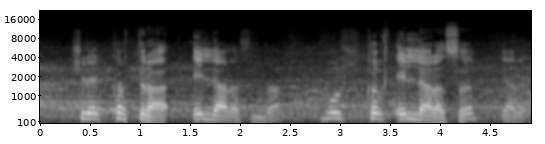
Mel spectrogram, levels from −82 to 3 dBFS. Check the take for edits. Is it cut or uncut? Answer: uncut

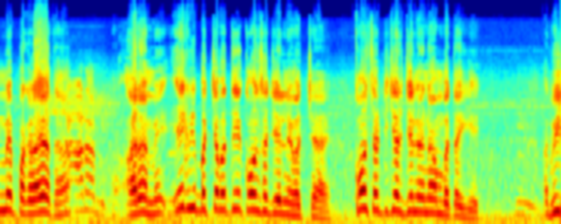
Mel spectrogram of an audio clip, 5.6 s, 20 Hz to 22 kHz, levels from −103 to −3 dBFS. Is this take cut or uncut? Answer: uncut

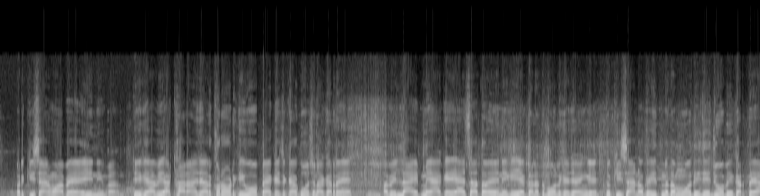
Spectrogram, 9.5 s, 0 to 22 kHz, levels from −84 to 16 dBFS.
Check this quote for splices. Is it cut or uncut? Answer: cut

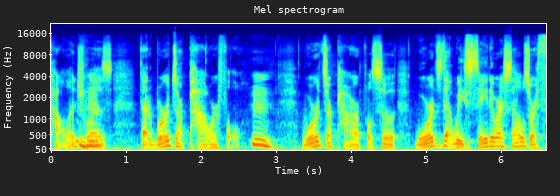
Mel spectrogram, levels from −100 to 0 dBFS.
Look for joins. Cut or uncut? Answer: uncut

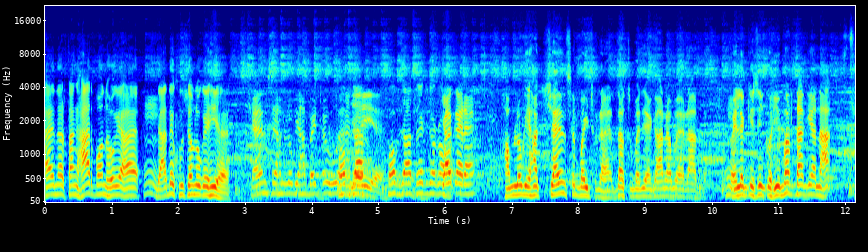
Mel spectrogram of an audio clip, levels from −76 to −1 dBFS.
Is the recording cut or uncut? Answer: uncut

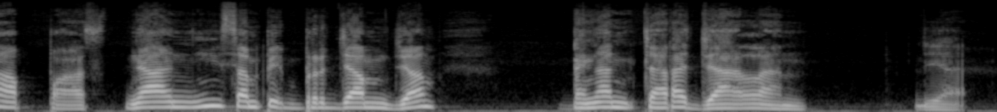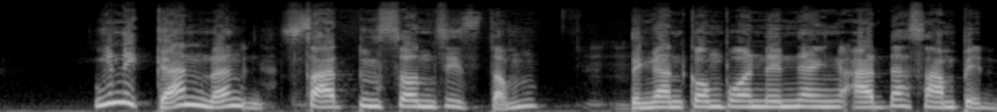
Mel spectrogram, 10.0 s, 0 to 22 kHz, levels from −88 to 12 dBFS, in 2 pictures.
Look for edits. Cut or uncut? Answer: uncut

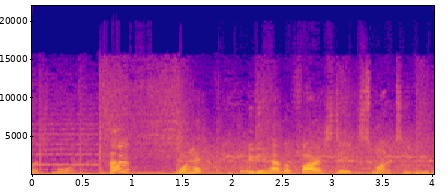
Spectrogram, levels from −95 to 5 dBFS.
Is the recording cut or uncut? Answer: uncut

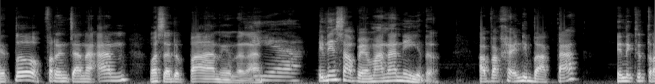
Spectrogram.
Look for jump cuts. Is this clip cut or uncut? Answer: uncut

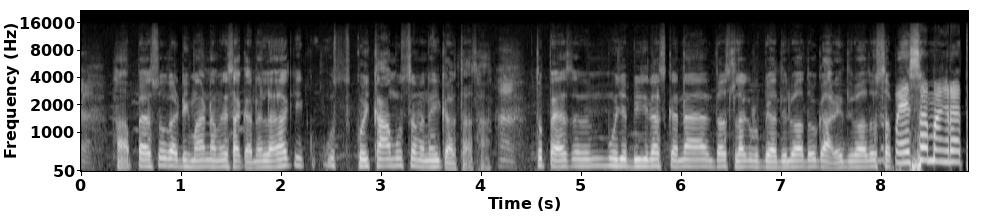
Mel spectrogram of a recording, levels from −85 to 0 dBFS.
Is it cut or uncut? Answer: uncut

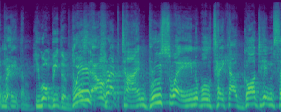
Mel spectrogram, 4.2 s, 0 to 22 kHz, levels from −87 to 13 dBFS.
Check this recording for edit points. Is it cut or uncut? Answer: cut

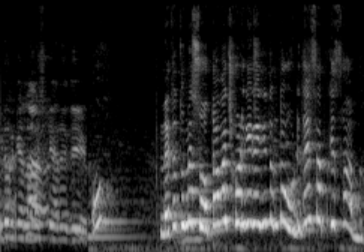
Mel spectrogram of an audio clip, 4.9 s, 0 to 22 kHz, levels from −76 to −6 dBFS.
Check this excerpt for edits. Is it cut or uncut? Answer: cut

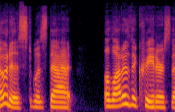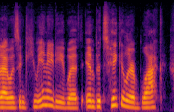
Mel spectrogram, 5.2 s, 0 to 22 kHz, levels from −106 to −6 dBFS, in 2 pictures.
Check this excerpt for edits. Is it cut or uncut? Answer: uncut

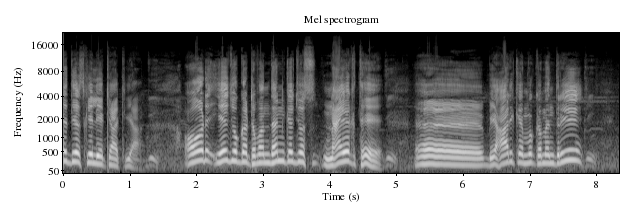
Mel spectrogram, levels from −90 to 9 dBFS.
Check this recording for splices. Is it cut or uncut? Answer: uncut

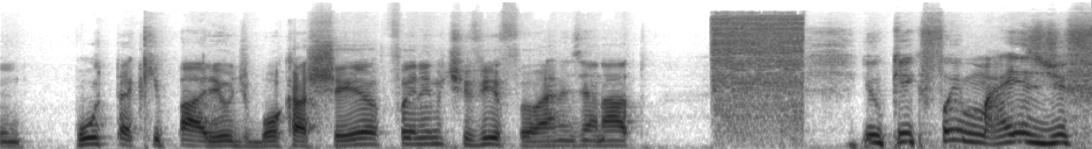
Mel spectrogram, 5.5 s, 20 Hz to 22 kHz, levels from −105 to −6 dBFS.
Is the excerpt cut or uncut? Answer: cut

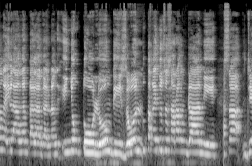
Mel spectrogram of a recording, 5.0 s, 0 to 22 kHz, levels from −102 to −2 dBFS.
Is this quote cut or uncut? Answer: cut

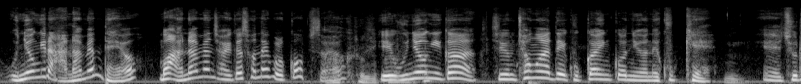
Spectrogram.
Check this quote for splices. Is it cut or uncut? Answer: uncut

